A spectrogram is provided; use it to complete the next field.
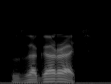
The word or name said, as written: zagorat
